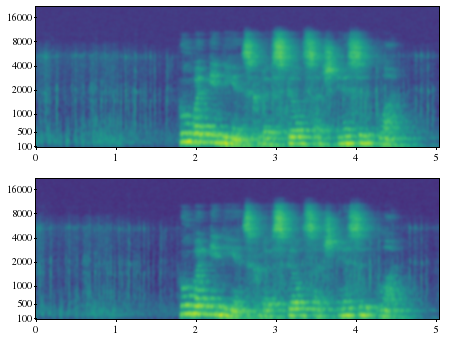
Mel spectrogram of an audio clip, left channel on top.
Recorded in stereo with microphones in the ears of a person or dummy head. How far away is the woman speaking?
About 1.1 m.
